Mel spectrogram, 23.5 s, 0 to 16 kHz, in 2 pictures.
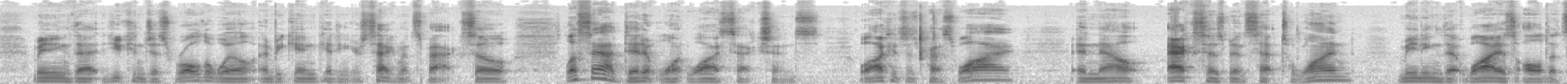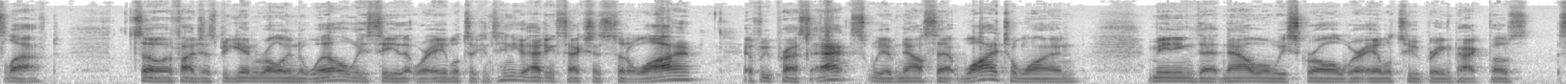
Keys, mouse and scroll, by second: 0.0-1.8 scroll up 1, 1.8-2.3 scroll down 1, 2.3-2.7 scroll up 1, 2.7-3.4 scroll down 1, 3.4-4.6 scroll up 1, 4.6-5.2 scroll up 1, 6.9 y, 12.5 scroll down 1, 12.7-13.6 scroll up 1, 13.6-14.0 scroll down 1, 14.0-14.4 scroll up 1, 14.4-14.7 scroll down 1, 14.7-15.1 scroll up 1, 15.1-16.8 scroll down 1, 16.8-17.8 scroll up 1, 17.8 x, 20.4-23.5 scroll up 1.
